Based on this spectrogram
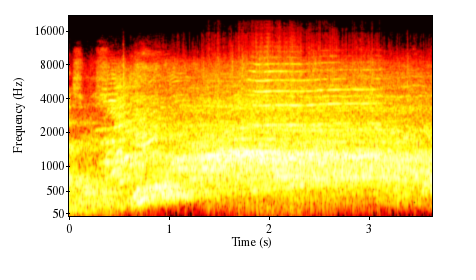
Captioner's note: audience cheering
